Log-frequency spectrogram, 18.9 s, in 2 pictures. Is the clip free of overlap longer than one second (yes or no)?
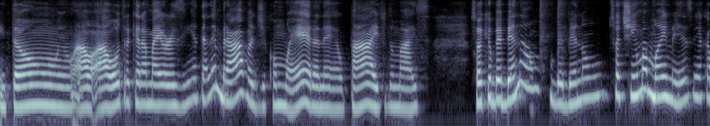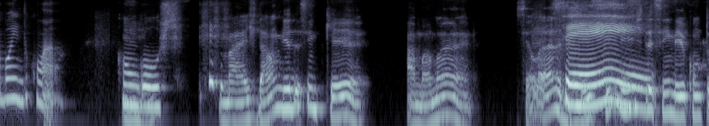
no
